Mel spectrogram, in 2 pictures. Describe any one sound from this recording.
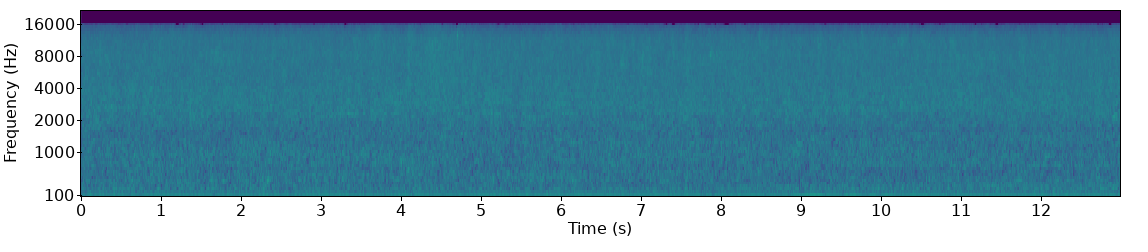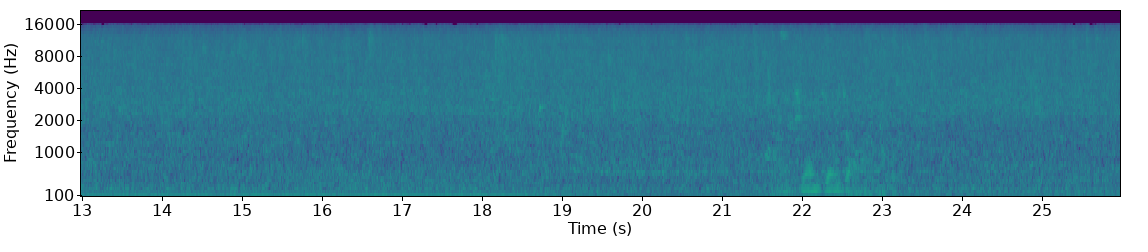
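A small pump hums steadily.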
